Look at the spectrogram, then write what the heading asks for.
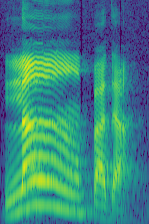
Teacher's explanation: já no lâmpada é a antepenúltima terceira sílaba Então ela é uma proparoxítona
